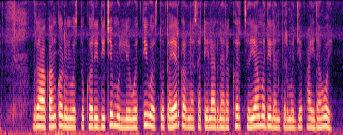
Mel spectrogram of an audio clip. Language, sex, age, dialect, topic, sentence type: Marathi, female, 25-30, Northern Konkan, banking, statement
